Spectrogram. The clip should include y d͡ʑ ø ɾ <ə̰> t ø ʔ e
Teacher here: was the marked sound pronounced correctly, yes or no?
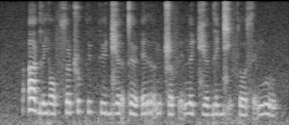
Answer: yes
